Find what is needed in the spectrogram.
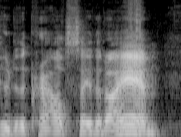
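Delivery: ordinary talk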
